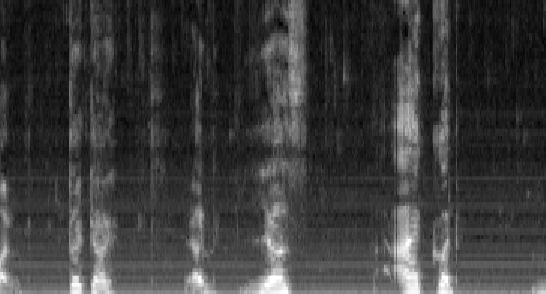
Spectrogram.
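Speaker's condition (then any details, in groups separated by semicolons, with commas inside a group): Cerebral palsy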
